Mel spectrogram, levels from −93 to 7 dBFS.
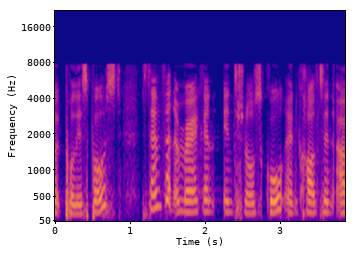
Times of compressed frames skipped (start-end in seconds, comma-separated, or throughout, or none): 2.40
